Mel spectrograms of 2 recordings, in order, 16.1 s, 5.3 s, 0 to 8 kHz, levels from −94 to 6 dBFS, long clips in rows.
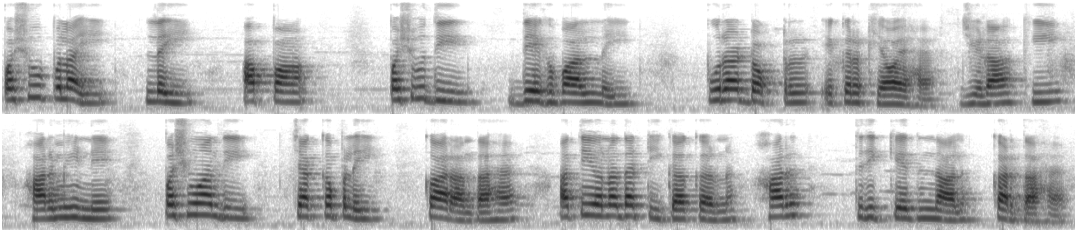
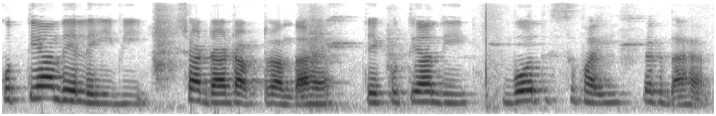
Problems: constant background noise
